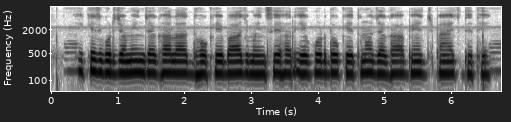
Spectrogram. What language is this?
Chhattisgarhi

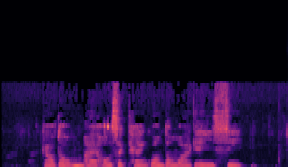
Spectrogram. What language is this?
Cantonese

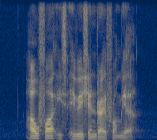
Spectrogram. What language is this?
English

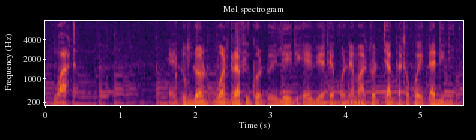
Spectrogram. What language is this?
Fula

